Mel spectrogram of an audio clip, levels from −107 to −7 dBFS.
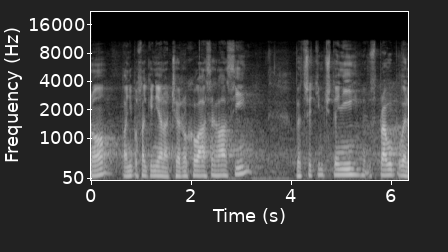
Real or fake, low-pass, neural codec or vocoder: real; 10.8 kHz; none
